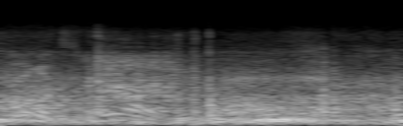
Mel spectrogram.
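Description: Skateboard wheels rolling over a vert ramp as the skater rides the wall and comes back down, a continuous noisy rumble, with indistinct voices among it.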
